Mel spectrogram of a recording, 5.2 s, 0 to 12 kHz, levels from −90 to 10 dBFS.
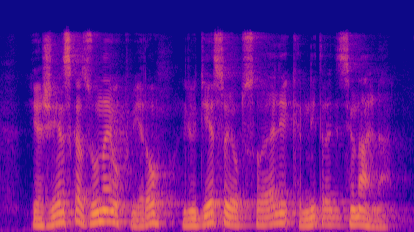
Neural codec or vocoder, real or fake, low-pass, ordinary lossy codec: none; real; 7.2 kHz; Opus, 64 kbps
